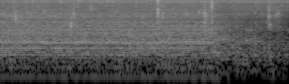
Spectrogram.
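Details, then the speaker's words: Whirlpool Quiet Partner dishwasher after cleaning a clogged filter screen, no parts replaced (chopper blade broken, replacement ordered); soft watery rush and gurgle fading away, no strain or grinding, initial pump-out then filling; normal drain and fill. "did the initial pump it's filling i'm gonna give it a second and let it kick in the full clean mode and then we're gonna see what we got"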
